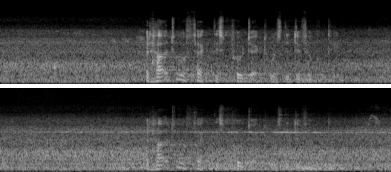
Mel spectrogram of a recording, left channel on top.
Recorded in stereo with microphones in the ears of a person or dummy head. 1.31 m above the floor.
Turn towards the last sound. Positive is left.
turn(degrees=30)  # may be behind; listen again after turning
